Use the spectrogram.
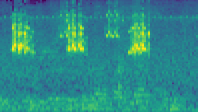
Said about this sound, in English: The crickets? Ooh, this is fun.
